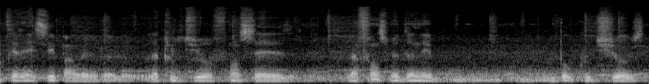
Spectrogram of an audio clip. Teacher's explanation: Il a une voix assez grave et basse, et on dirait qu'il parle un peu dans le bas du visage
